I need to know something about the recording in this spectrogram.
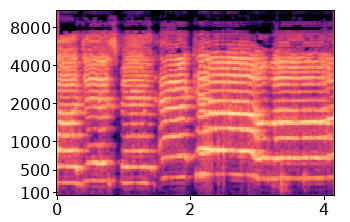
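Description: Two women singing a hymn together in sustained sung phrases, with brief pauses between lines.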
